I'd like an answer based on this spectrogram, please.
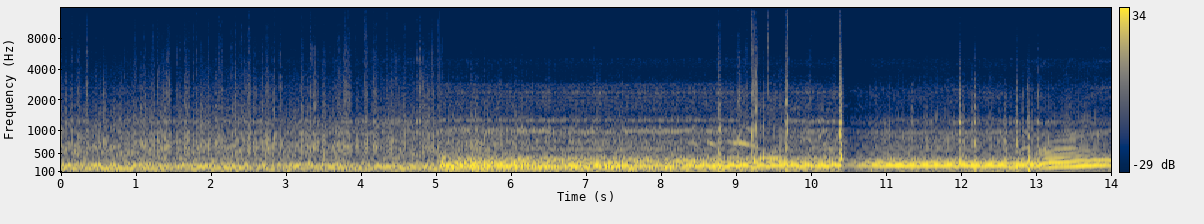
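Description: A rally car's engine running hard on an ice track, heard onboard over heavy road noise. About five seconds in it gives way to a kart cross buggy's motorcycle-type engine running at steady high revs, with a quick rev up and down near the end.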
